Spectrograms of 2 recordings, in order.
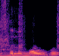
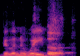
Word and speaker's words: Villanueva: verse, and you're fighting Arthur Villanova. Is that how you say his name? Villanueva.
